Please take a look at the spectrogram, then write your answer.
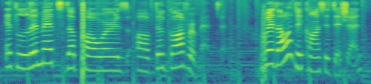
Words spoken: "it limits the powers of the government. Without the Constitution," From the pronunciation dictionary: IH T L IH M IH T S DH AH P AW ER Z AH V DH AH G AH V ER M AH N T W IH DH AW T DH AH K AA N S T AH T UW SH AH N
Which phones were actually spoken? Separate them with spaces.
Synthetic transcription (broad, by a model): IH T L IH M IH T S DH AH P AW ER Z AH V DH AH G AH V ER M AH N T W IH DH AW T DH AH K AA N S T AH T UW SH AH N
